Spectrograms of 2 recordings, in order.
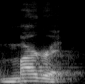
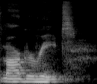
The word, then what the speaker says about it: Marguerite: I'm like, Margaret, but her name is Marguerite.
